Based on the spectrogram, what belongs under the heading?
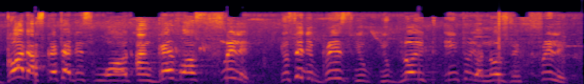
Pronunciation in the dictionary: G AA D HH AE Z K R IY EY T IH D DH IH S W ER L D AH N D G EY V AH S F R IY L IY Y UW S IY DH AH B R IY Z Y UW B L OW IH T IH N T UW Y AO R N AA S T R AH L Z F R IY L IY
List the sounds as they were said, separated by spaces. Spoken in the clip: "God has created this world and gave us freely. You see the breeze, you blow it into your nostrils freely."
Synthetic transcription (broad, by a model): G AA D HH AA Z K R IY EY T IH D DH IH S W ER D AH N G EY V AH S F R IY L IY Y UW S IY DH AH B R IY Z Y UW B L OW IH T IH N T UW Y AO N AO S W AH F R IY L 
